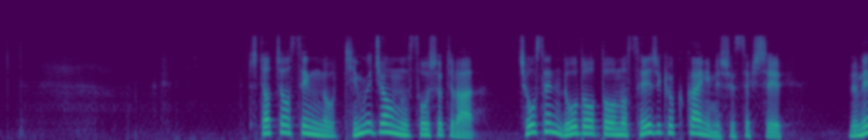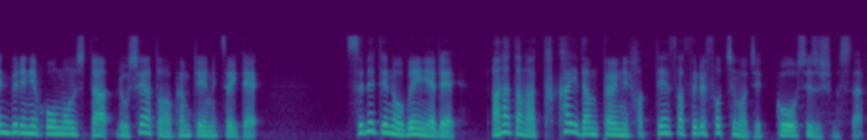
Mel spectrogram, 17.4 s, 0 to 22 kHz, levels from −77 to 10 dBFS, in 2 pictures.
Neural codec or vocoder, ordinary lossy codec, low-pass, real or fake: codec, 16 kHz, 0.5 kbps, FunCodec, trained on LibriTTS, 25 frames a second; none; none; fake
